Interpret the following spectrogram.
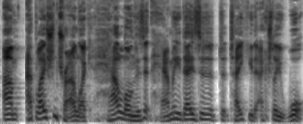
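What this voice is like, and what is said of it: Non-American accent. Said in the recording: “obviously I'm not from America, obviously, by the accent.”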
